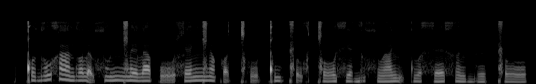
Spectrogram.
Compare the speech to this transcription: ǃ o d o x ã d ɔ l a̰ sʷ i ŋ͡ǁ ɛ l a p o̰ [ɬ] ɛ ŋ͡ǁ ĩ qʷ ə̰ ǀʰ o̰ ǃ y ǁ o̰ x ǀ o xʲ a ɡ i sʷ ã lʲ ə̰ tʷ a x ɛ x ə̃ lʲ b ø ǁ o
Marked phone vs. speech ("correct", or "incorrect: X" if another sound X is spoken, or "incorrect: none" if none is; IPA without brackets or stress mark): correct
